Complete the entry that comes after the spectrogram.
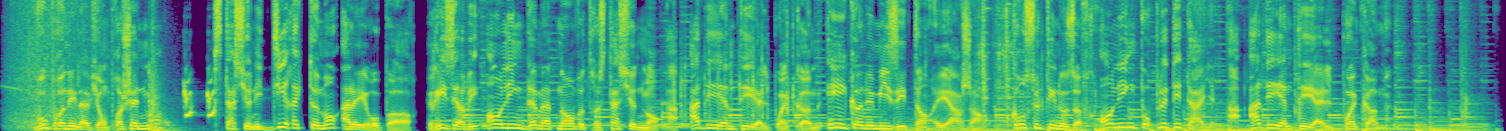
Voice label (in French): Publicite, Aeroport de Montreal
